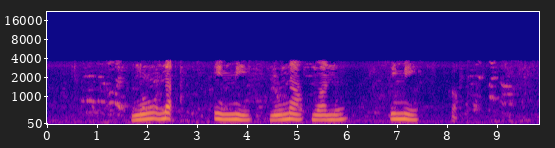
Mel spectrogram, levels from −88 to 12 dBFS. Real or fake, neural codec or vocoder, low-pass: real; none; 3.6 kHz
